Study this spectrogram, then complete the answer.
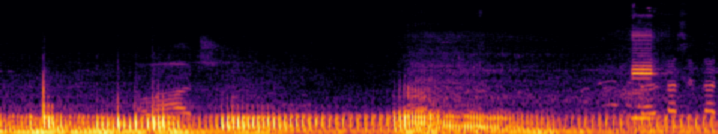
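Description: Hero Splendor motorcycle engine idling and running steadily up close, its low throbbing rumble continuous under loud speech and street clatter.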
